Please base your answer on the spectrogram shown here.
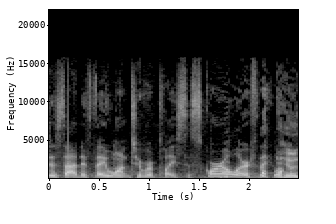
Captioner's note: laughs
